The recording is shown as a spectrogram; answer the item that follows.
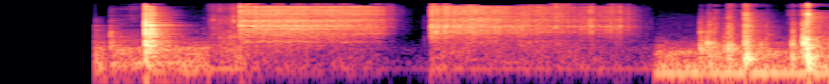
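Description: A sharp click, then about two seconds of hissing noise in two stretches. Near the end, a few short plastic clicks from the push-button lid of a plastic food storage container being pressed.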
